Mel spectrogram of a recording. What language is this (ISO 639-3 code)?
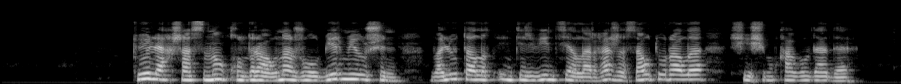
kaz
